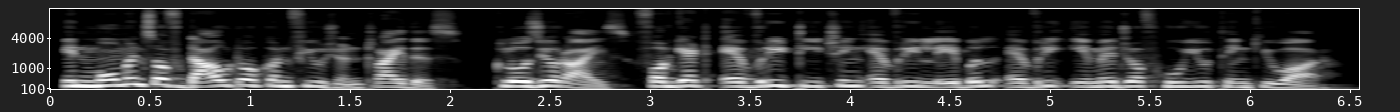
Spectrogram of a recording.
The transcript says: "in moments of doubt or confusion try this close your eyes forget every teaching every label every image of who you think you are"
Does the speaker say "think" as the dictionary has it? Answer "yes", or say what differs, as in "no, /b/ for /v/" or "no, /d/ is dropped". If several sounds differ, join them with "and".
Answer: no, /t/ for /θ/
